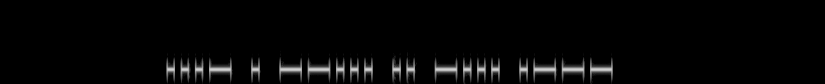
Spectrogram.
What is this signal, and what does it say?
Morse code, heard as a keyed tone, about 17 wpm, 700 Hz. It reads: VE7IBJ
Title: DXCC-100 Call Signs - 6 Characters - Repeated 3x - 17wpm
